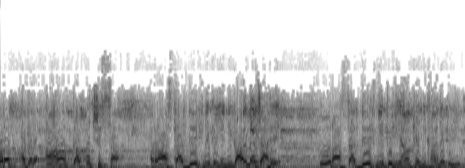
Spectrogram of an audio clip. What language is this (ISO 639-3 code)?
urd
